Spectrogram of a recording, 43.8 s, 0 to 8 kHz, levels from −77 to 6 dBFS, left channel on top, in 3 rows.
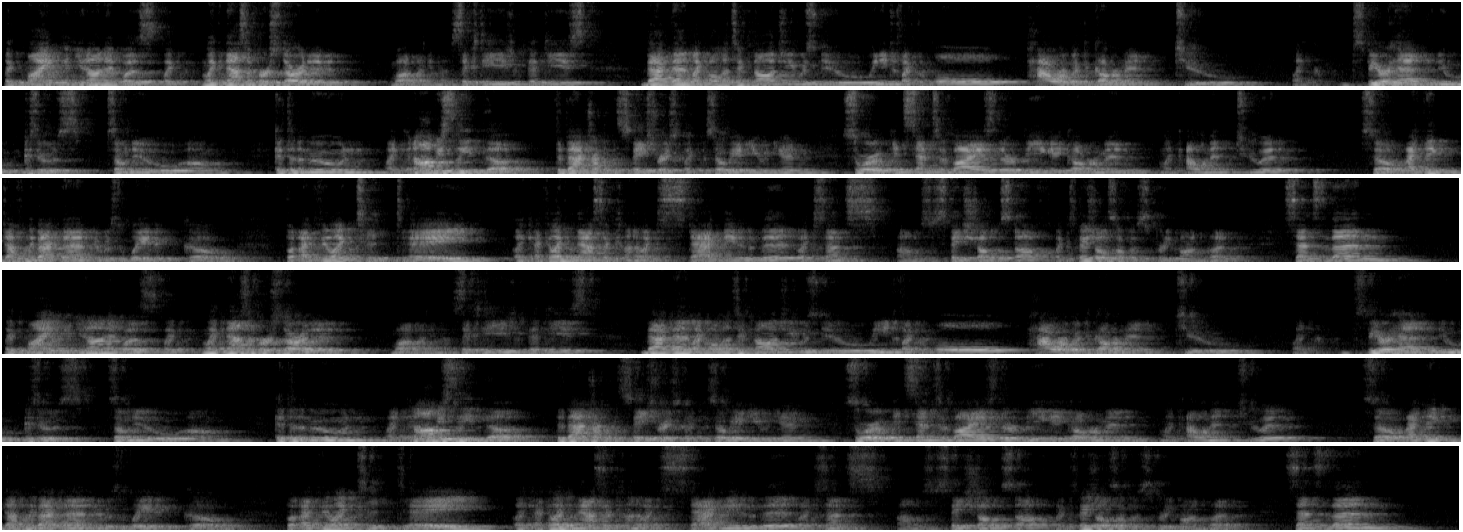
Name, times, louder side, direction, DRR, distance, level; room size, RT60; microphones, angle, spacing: voice 1, 0.0-3.4 3.9-5.8 6.4-10.0 10.2-12.4 12.9-13.1 13.4-15.4 15.6-16.8 17.3-19.8 20.1-22.7 23.0-27.5 28.2-31.5 32.0-34.0 34.3-41.5 42.0-43.3, left 1 dB, 80° left, 0 dB, 7.9 m, -32 dB
24.0 x 15.5 x 8.3 m, 0.96 s
head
